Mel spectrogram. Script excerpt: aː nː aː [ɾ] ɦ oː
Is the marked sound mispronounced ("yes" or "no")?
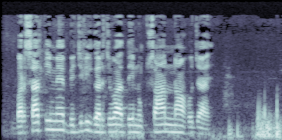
yes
